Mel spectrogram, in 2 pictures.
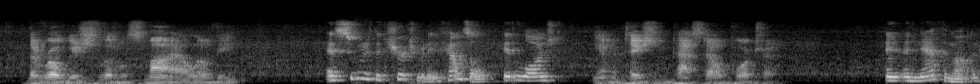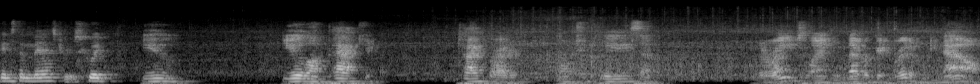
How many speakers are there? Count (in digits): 2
